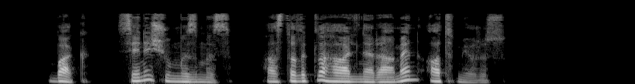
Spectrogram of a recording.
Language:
Turkish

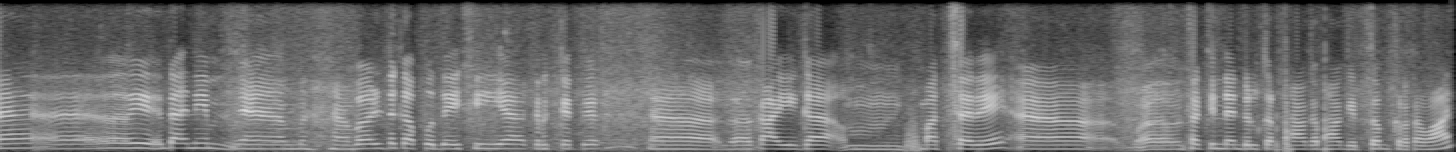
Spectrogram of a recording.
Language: Sanskrit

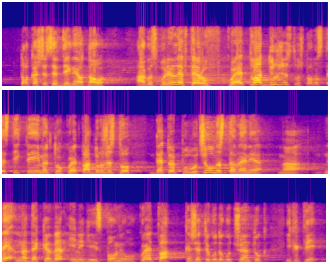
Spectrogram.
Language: Bulgarian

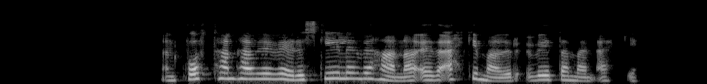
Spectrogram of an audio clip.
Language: Icelandic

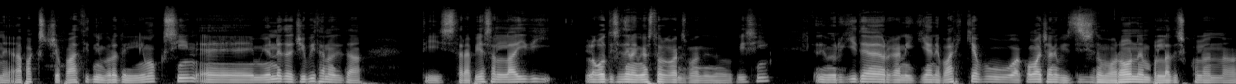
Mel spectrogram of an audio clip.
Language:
Greek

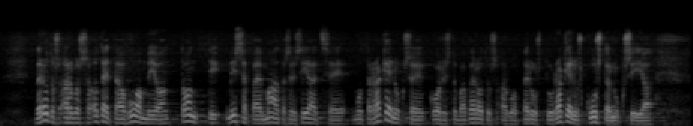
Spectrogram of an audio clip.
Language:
Finnish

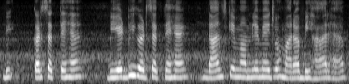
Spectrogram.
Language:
Hindi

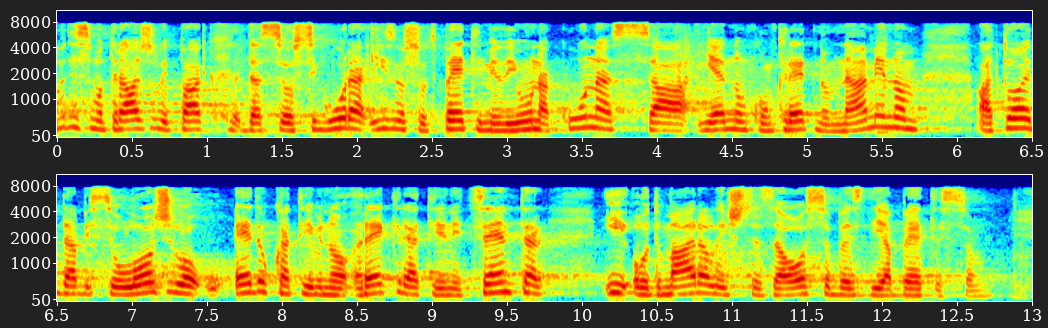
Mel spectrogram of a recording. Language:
Croatian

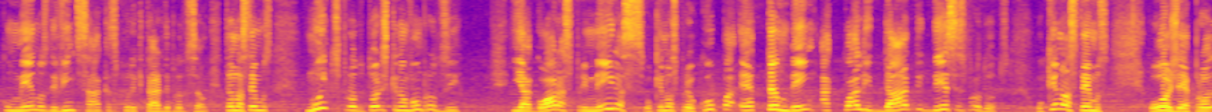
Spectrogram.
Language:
Portuguese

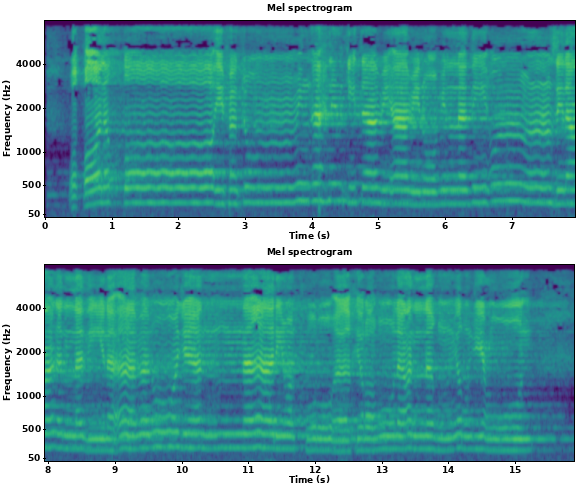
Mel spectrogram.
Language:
Arabic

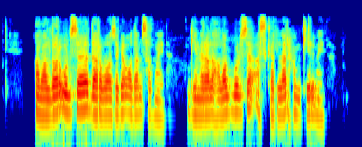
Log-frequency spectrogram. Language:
Uzbek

